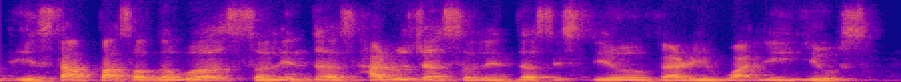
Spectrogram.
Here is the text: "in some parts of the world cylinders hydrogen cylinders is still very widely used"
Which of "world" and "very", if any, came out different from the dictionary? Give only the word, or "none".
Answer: world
